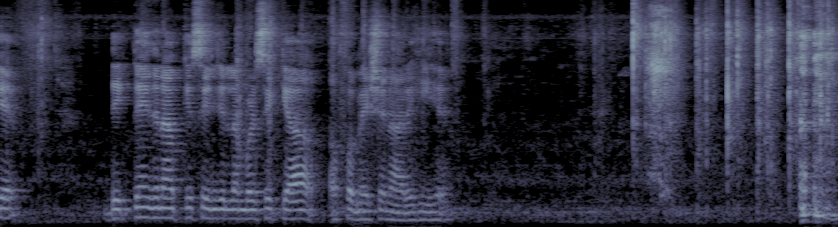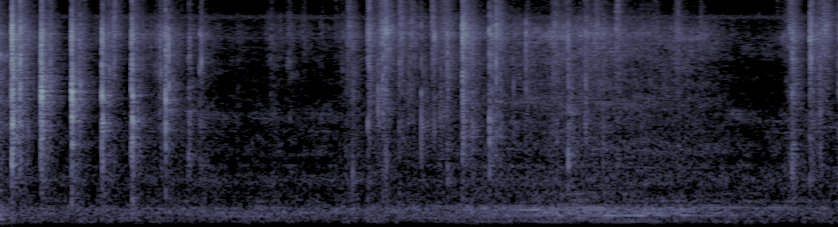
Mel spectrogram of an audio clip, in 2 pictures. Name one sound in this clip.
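Cards riffle and flick as a deck is shuffled by hand.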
